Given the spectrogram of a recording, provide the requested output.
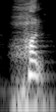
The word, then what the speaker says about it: hånd: Stål, which means steel, and hånd, which means hand.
